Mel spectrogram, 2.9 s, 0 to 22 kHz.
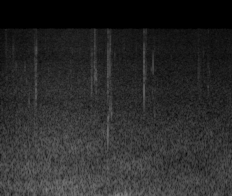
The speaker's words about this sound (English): The roaring sound of waves rushing along the sand to shore, the perfect soundtrack to anyone's holiday. I'm standing on Senegambia Beach, about 30 minutes' drive outside the capital, Banjul.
